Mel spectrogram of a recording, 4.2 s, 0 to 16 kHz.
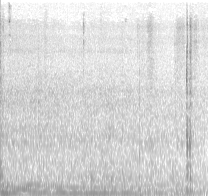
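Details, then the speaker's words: VW Golf 6 petrol, in-tank fuel pump under rear seat, ignition on after refitting: brief steady low hum from the rear fading after a few seconds; normal fuel pump priming. "Vous voyez ici, on l'entend, hein, donc il n'y a pas de problème."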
